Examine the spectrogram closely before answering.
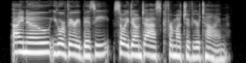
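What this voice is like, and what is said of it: Low, brusque female character voice. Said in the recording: “Her voice was low and brusque, the kind of voice that was impossible not to listen to.”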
